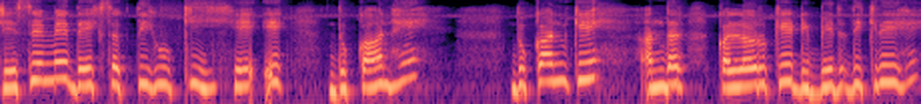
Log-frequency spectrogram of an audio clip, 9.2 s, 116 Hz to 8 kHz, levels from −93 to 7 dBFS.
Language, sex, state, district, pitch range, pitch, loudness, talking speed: Hindi, female, Uttar Pradesh, Jyotiba Phule Nagar, 230-285 Hz, 250 Hz, -14 LUFS, 125 wpm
